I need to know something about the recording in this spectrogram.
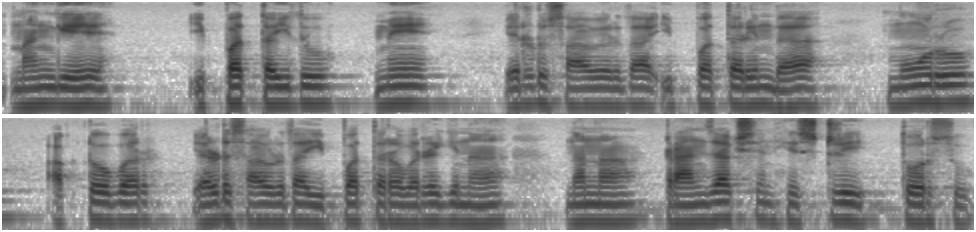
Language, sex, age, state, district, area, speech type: Kannada, male, 18-30, Karnataka, Tumkur, rural, read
